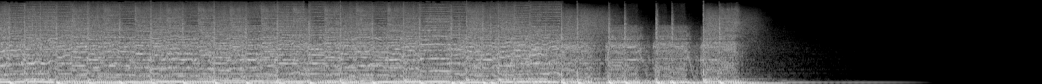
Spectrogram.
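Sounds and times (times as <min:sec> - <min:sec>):
instrumental music: 0:00.0 - 0:08.3.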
